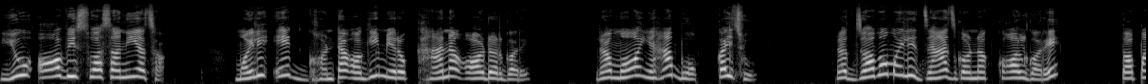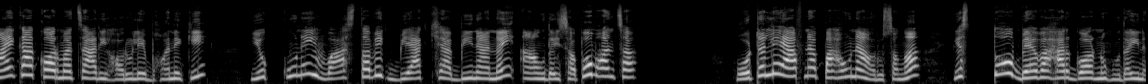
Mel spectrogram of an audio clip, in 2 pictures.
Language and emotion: Nepali, angry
